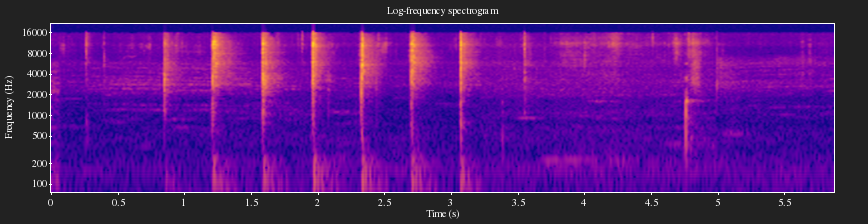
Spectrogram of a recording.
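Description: A wooden pestle pounds rhythmically in a stone mortar, with sharp knocks.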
